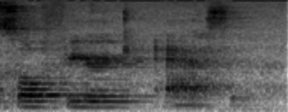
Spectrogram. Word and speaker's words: sulfuric acid: is called sulic acid but that's actually not how we pronounce it. We actually the root name for this is sulfur. So we call it sulfuric acid. So it becomes sulfuric acid, not hydrospheric acid, but sulfuric acid because it it is an oxy acid.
